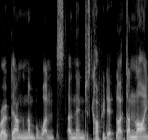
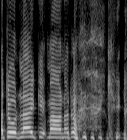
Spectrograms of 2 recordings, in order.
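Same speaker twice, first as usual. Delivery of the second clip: put-on Jamaican accent, very high pitch; 13 semitones higher, 4 dB louder than usual. Retelling an old woman's answer after waking from a coma, jamaican accent. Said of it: "she'd come out of this coma with a Jamaican accent".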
